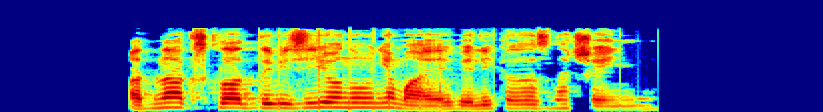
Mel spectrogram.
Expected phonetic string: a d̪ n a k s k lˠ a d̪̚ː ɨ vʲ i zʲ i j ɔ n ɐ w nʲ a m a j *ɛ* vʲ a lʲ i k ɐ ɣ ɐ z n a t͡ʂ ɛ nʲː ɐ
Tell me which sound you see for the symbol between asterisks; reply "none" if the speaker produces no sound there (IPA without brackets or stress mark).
ɛ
